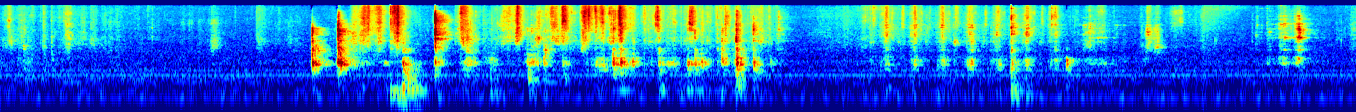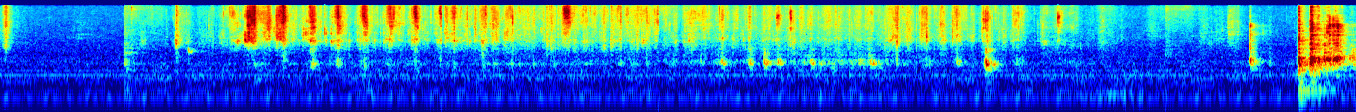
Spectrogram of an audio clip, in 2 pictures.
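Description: Metal parts clank and knock as they are handled.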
